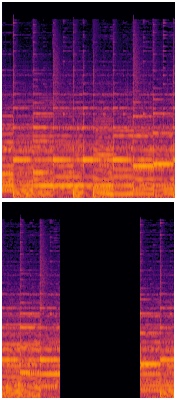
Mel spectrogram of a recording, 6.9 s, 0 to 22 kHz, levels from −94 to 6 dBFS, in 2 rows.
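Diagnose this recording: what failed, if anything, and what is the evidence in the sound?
The input stage failed: an audio dropout to silence runs from 4.62 s to 6.22 s, about 1.6 s of sound lost, before audio resumes mid-flow. The sound stops abruptly and returns just as abruptly, with no room tone in between. On a waveform the trace collapses to a flat, near-silent line; a spectrogram shows a fully black band across all frequencies. The likely cause is a lost input, such as a disconnected device or dropped link, while recording continued writing silence.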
